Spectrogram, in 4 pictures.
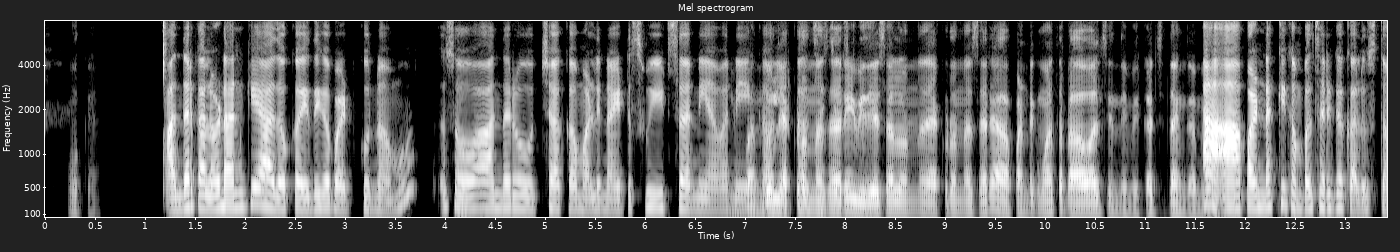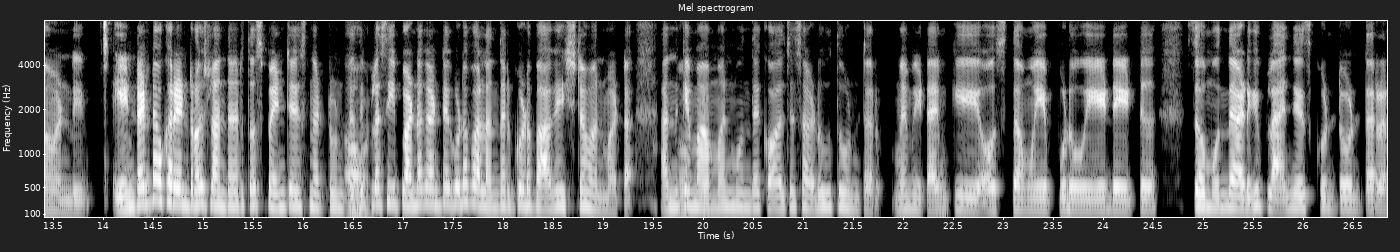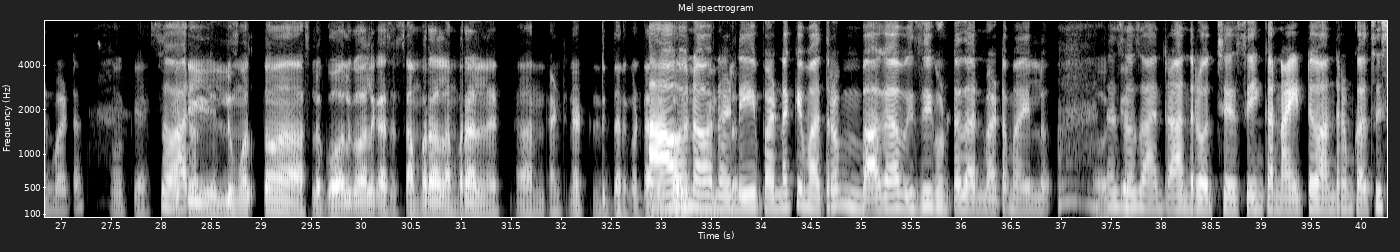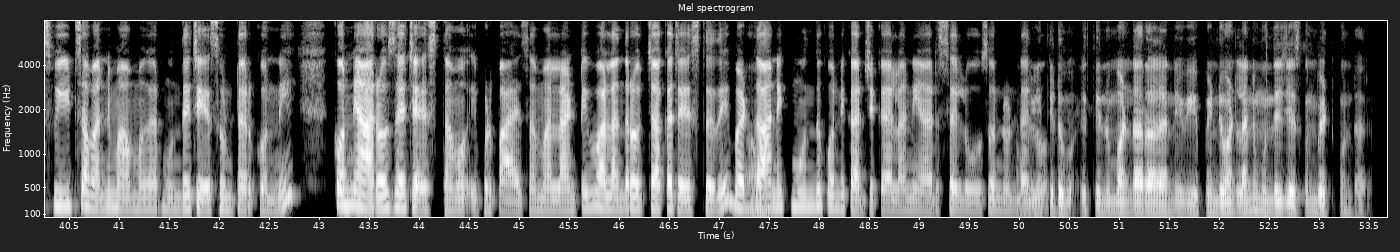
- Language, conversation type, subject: Telugu, podcast, ఎక్కడైనా పండుగలో పాల్గొన్నప్పుడు మీకు గుర్తుండిపోయిన జ్ఞాపకం ఏది?
- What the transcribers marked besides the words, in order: lip smack; in English: "సో"; in English: "కంపల్సరీగా"; lip smack; in English: "స్పెండ్"; in English: "ప్లస్"; in English: "కాల్"; in English: "సో"; in English: "ప్లాన్"; in English: "సో"; in English: "సో"; in English: "బట్"; other background noise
